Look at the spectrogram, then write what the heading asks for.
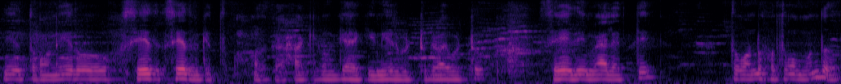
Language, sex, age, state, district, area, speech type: Kannada, male, 45-60, Karnataka, Koppal, rural, spontaneous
